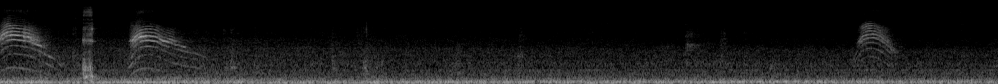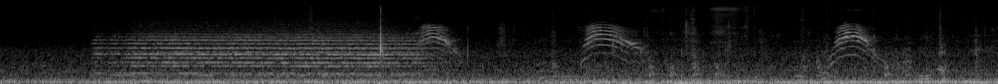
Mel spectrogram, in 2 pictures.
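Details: Kitten being given food, several high, falling meows spread out, with a long steady tonal hum in the middle and a low rumbling background throughout.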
